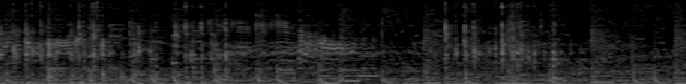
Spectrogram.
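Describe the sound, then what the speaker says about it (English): Mechanical-switch computer keyboard typed on in quick, uneven bursts of sharp clicks and clacks, close and clear with no talk over it. "Chat, you're hearing my keyboard, right?"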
